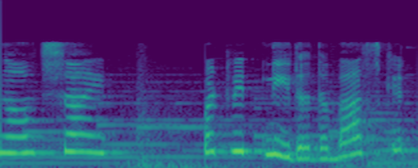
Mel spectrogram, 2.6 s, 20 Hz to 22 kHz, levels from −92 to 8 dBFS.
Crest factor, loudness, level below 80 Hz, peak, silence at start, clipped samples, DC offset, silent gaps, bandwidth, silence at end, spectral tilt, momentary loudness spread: 14 dB; -26 LUFS; -54 dBFS; -12 dBFS; 0 s; under 0.1%; under 0.1%; none; 8 kHz; 0 s; -3 dB/octave; 11 LU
